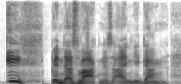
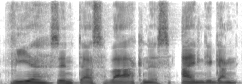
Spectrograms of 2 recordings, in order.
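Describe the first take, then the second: First: "Ich" punched high and loud; "Ich" thrown out sharply, then the rest falls; stress on ICH. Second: Said in the usual way. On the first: A narrator's reading. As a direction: hit "Ich" hard as an angry correction. Corrects wir to ich.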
